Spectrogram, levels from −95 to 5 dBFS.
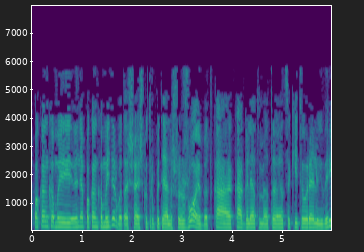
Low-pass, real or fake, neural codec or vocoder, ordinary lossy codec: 7.2 kHz; real; none; MP3, 24 kbps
